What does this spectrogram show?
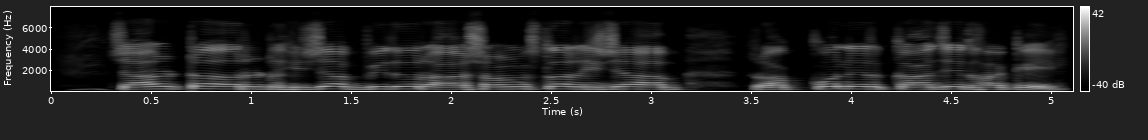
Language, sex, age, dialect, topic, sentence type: Bengali, male, 41-45, Northern/Varendri, banking, statement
